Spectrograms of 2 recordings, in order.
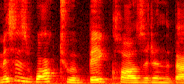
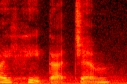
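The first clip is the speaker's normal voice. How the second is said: very soft, hushed, quiet indoor voice; 11 dB quieter than usual. A pupil at school, told by the teacher to keep it down: quiet voice. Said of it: "I said in my quiet voice".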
